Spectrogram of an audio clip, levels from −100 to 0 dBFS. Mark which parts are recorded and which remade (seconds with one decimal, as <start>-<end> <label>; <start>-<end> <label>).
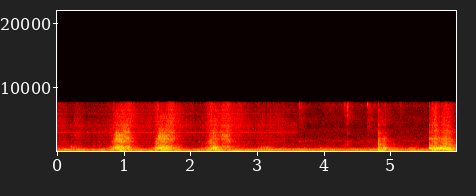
0.0-3.6 remade; 3.6-6.0 recorded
